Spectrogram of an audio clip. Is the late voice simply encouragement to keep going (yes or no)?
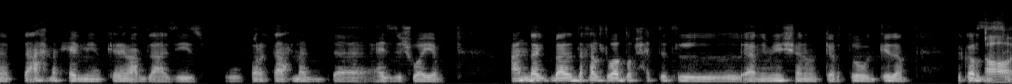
no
